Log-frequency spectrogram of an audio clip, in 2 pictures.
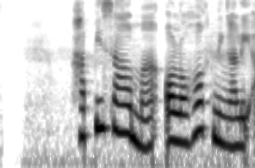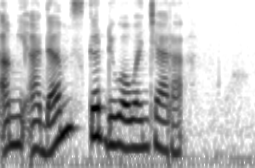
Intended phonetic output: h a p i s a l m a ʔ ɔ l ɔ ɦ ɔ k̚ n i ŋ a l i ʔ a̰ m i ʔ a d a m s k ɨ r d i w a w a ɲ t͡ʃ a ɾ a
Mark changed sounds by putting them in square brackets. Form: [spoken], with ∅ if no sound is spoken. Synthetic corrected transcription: h a p i s a l m a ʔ ɔ l ɔ ɦ ɔ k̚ n i ŋ a l i ʔ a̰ m i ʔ a d a m s k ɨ r d i w a w a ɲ t͡ʃ a ɾ a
